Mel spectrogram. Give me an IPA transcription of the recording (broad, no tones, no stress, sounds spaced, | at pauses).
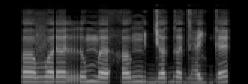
ʌ v ʌ ɾ ɜ r ʊ m ɜ h ʌ ʊ̯ ŋ ʊ ɟ ɜ ɡ ɜ dʱ æ ʎ ɡ ɛ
